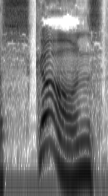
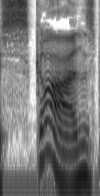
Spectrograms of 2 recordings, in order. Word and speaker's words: scone: Now, scones, that is the American pronunciation, and if you talk to somebody from the UK, they're probably going to say scones, but I've heard them say scones as well, so you probably have to talk to your British friends and ask them exactly how they say it so you know how to pronounce it in conversation.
